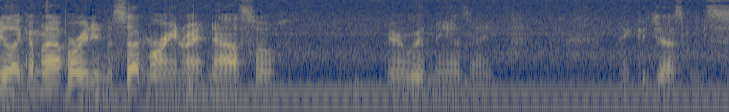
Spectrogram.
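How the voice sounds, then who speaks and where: With noticeable background noise and big swings in loudness, a man speaks at a fairly quick pace in a fairly low, monotone, flat voice, leaving long, frequent pauses. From Southern California. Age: 30s. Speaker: family historian. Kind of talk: casual chat.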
